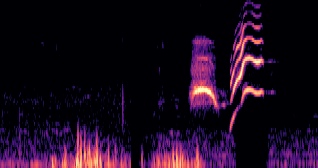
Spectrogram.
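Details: Green ringneck parrot producing a short whistled note then a rising, buzzy harmonic call after low murmuring human speech and background rumble.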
